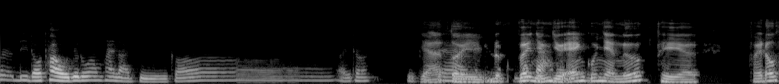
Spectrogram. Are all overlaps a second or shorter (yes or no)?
no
